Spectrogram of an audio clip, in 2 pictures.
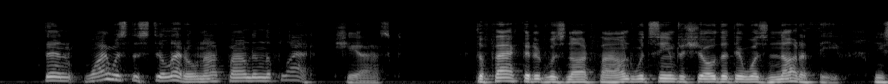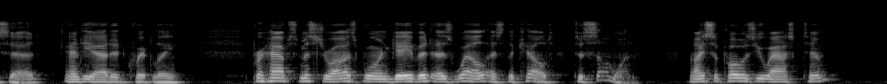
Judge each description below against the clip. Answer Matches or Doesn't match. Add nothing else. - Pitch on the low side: Matches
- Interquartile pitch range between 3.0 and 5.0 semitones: Matches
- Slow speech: Doesn't match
